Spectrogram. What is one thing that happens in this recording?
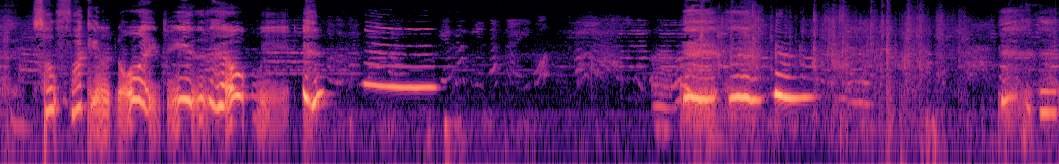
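A man sings in loud, wavering wails close by.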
